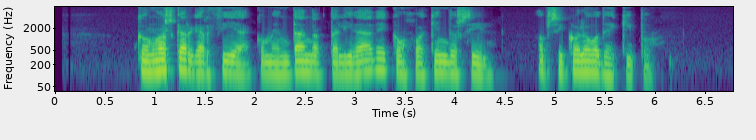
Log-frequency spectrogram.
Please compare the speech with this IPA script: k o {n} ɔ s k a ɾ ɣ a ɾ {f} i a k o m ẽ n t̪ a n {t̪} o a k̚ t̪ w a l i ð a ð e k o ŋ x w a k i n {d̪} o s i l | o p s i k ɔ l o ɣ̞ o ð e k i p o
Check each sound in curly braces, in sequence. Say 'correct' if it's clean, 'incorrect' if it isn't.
incorrect: ŋ, incorrect: θ, incorrect: d̪, correct

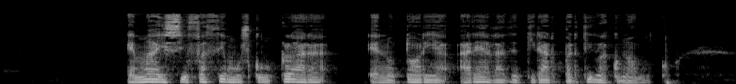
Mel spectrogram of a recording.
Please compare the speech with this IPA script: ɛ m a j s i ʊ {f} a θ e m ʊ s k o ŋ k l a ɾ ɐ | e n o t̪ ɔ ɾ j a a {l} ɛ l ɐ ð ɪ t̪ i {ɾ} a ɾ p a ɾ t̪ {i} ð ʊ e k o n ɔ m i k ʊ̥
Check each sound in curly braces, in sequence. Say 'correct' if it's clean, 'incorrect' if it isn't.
correct, incorrect: ɾ, correct, correct

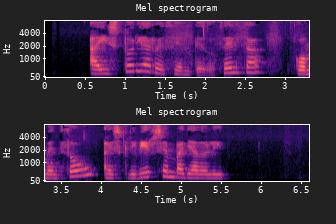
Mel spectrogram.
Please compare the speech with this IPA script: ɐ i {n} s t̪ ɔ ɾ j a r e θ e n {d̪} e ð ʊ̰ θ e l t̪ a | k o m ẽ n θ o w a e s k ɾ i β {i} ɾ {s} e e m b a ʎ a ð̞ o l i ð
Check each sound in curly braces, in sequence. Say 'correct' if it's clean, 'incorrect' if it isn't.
incorrect: none, incorrect: t̪, correct, correct

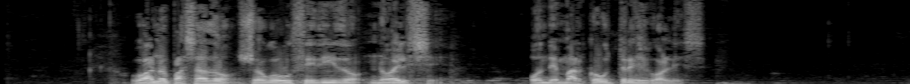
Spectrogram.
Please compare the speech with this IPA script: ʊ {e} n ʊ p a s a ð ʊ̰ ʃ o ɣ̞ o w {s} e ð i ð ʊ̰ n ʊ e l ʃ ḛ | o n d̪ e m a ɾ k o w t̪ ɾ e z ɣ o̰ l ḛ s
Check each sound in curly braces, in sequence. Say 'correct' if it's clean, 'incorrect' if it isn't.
incorrect: a, incorrect: θ

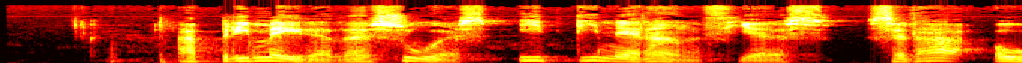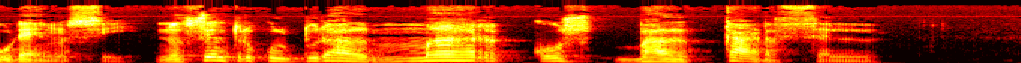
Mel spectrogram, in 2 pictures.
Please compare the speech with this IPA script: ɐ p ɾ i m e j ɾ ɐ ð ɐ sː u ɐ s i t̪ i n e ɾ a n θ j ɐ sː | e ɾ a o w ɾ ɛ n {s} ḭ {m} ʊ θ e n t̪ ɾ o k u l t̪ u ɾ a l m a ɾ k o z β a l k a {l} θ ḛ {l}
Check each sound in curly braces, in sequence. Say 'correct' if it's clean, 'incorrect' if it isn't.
correct, incorrect: n, incorrect: ɾ, correct

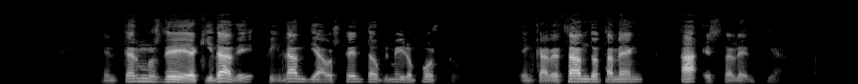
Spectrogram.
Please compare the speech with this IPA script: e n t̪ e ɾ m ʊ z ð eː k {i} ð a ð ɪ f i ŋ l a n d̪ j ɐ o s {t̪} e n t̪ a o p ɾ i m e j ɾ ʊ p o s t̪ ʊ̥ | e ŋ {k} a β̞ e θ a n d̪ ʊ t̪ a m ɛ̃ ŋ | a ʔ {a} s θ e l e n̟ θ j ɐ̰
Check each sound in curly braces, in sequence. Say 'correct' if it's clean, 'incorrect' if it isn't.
correct, correct, correct, incorrect: e

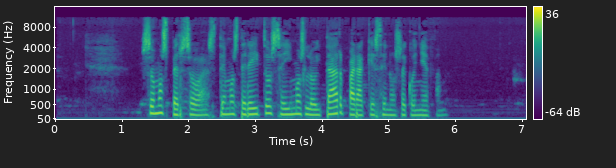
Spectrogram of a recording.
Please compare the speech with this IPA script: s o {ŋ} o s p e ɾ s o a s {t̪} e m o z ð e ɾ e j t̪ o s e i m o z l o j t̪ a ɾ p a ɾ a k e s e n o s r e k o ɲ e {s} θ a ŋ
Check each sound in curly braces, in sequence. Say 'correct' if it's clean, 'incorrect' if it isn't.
incorrect: m, correct, incorrect: none

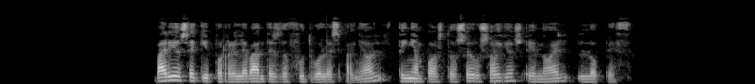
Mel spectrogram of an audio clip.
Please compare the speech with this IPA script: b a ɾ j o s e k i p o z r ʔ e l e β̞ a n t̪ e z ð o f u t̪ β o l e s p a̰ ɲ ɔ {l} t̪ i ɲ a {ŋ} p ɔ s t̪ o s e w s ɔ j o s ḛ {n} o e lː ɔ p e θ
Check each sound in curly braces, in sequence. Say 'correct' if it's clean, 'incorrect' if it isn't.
correct, incorrect: m, correct

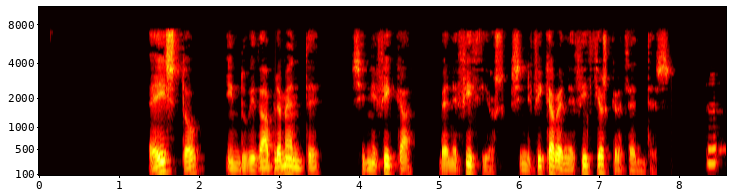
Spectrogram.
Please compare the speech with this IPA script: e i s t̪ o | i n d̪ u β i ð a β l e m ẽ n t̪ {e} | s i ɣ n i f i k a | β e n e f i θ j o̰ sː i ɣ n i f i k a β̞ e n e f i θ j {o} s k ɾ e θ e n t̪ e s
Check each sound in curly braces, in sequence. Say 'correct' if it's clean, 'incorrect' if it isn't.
correct, correct

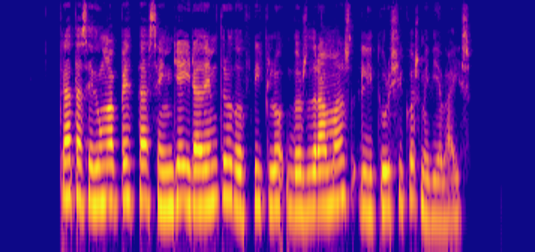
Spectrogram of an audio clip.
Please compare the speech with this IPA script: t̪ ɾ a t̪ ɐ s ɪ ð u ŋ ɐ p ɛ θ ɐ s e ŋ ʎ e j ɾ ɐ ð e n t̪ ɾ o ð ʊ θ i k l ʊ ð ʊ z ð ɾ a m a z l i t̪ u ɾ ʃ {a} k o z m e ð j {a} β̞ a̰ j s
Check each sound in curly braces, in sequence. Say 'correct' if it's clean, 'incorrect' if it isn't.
incorrect: i, incorrect: e

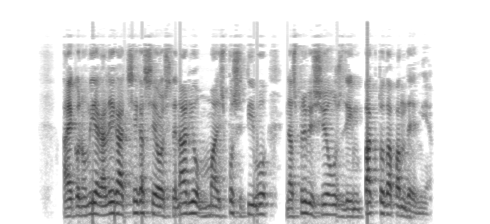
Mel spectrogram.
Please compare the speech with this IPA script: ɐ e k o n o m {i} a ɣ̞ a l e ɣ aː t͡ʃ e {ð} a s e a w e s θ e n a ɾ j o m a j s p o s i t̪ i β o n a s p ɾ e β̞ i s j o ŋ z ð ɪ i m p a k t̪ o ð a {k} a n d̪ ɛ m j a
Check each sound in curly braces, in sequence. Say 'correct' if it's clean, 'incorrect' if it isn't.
correct, incorrect: ɣ, incorrect: p

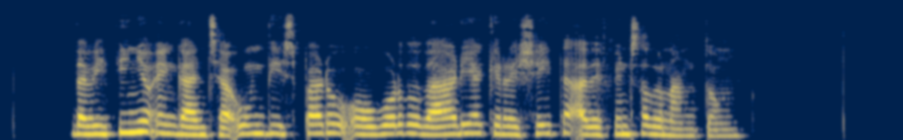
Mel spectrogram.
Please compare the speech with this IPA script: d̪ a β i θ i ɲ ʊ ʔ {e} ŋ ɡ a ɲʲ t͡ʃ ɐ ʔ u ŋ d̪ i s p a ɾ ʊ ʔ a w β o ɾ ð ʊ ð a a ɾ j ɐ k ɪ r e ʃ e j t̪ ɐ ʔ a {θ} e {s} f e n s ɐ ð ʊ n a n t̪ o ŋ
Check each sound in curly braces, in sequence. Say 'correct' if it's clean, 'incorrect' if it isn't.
correct, incorrect: ð, incorrect: none

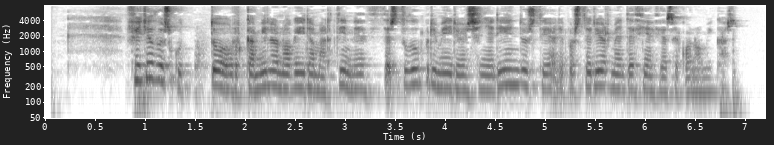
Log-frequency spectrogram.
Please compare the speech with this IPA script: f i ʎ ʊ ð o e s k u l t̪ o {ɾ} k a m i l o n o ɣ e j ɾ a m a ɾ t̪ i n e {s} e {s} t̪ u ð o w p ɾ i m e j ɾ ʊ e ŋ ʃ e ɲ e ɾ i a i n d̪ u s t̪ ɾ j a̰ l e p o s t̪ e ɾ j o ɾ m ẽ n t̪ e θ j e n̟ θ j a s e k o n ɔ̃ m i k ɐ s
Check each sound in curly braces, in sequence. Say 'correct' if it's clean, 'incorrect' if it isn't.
correct, incorrect: θ, correct

